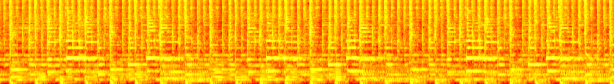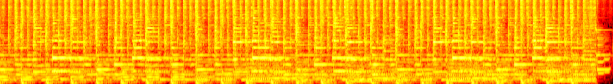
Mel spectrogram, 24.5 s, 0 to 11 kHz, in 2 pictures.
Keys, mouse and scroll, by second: 1.1 middle click, 12.1 middle click, 16.4-17.1 scroll up 1, 19.7 space, 21.0 typing, 23.1-23.9 typing, 24.2 Return.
